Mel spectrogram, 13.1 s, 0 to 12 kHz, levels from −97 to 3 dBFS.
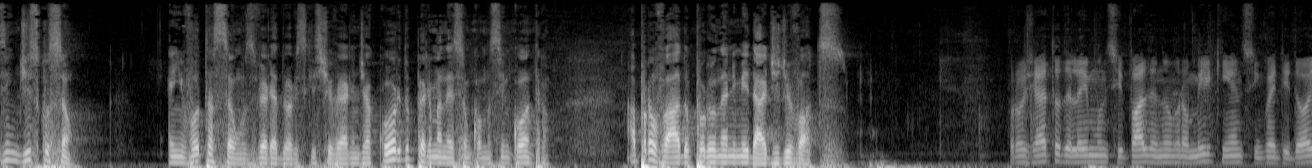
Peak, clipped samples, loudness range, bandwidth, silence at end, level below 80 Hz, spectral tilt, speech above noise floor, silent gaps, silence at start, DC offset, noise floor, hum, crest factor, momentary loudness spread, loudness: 0 dBFS; under 0.1%; 16 LU; 11 kHz; 0 s; -26 dBFS; -7.5 dB/octave; 43 dB; none; 0 s; under 0.1%; -62 dBFS; none; 20 dB; 20 LU; -21 LUFS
